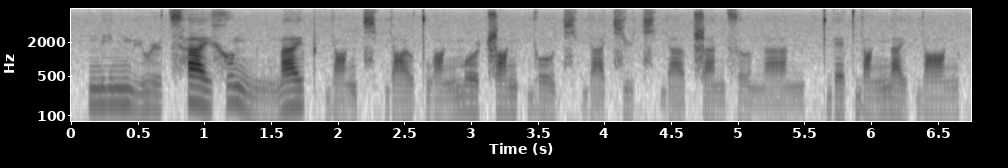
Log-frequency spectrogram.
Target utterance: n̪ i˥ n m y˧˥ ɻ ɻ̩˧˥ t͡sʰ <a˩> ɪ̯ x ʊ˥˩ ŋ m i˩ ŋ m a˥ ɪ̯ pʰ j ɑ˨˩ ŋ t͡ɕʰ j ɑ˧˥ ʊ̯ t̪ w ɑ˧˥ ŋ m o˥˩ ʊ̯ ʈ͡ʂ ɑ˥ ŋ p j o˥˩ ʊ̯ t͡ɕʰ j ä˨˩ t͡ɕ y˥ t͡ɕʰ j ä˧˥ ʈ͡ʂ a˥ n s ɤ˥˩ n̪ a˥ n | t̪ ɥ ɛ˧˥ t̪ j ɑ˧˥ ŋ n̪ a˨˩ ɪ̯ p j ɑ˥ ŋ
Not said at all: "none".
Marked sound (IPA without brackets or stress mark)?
a˥˧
